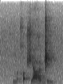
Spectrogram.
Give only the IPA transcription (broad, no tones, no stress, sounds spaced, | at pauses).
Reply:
m ʌ ʔ χ ɔ ʔ ʃ e ʕ ə˞ ɖ͡ʐ i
